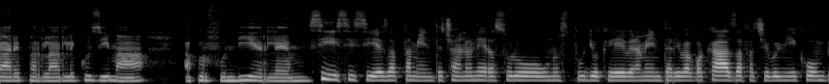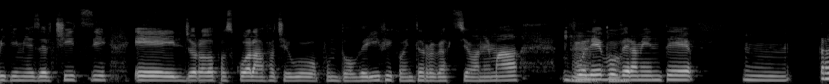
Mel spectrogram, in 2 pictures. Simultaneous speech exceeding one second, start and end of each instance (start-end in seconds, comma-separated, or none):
none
